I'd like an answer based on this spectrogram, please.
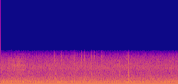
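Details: Steady broadband rushing noise throughout, with no animal voices audible.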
